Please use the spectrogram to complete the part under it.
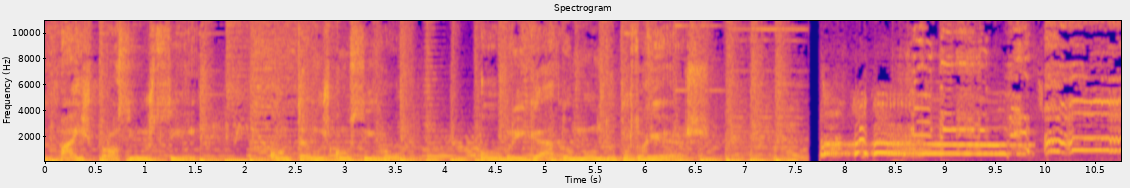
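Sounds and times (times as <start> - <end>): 
speech: 0.2 - 6.8
rooster crowing: 7.8 - 10.7.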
